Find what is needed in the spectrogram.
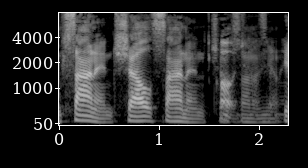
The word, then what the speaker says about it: Chael Sonnen: Shel Sonnen. – Yeah, he'll be a color. Okay, so I'm looking up his record. – Chael Sonnen, another guy that, you know, you've seen a lot of fighters doing that.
